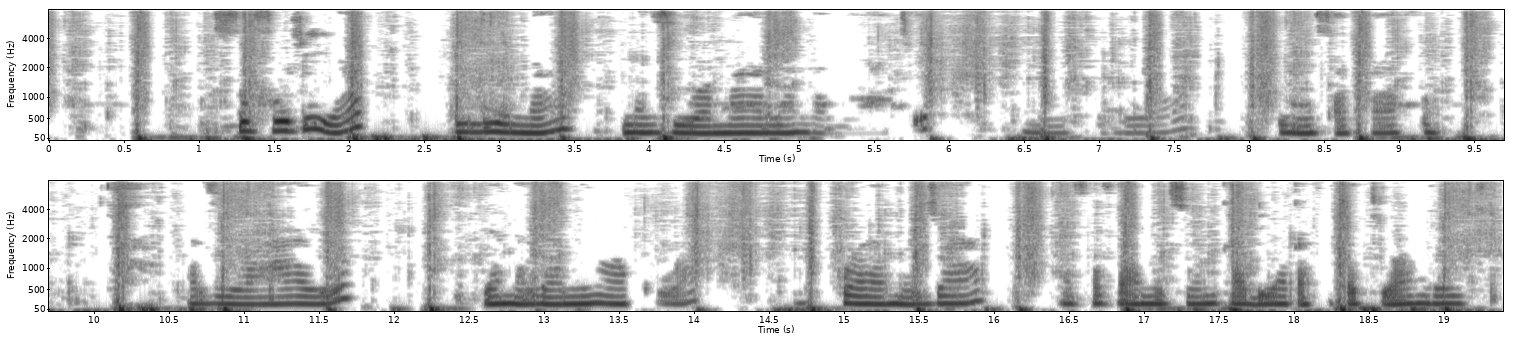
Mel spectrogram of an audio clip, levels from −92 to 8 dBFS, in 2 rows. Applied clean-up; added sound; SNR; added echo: classical method Wiener filter.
